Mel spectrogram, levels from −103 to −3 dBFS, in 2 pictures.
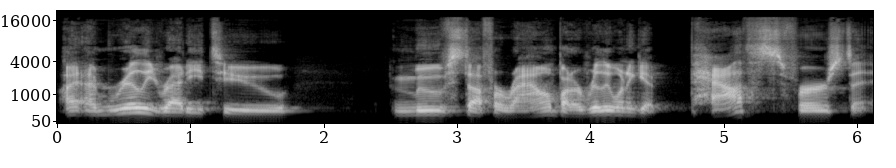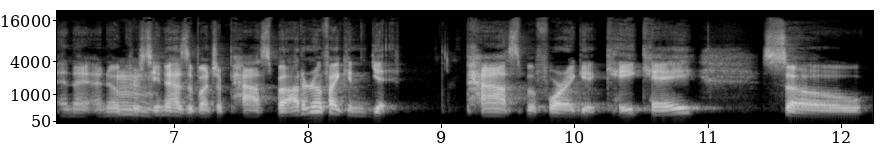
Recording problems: thin; very; fading below 300 Hz

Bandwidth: 17.5 kHz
